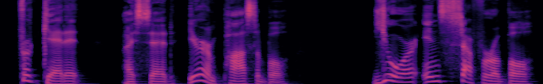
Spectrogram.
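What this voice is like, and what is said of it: Usual voice. Nothing is said of it.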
